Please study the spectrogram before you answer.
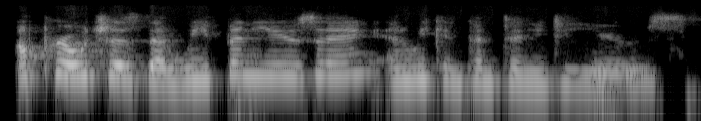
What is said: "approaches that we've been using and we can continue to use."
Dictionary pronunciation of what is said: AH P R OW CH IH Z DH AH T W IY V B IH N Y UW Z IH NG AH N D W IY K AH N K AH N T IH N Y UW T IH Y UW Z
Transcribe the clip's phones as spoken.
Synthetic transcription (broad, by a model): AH P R OW CH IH Z DH AH T W IY V B IH N Y UW Z IH NG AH N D W IY K AH N K AH N T IH N Y UW T IH Y UW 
